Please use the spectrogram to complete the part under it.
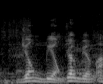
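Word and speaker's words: Yongbyon: ¿Es así se pronuncia? Jongbyon, ajá. – Exacto.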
